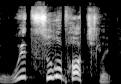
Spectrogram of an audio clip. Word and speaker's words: Huitzilopochtli: Huitzilopochtli.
